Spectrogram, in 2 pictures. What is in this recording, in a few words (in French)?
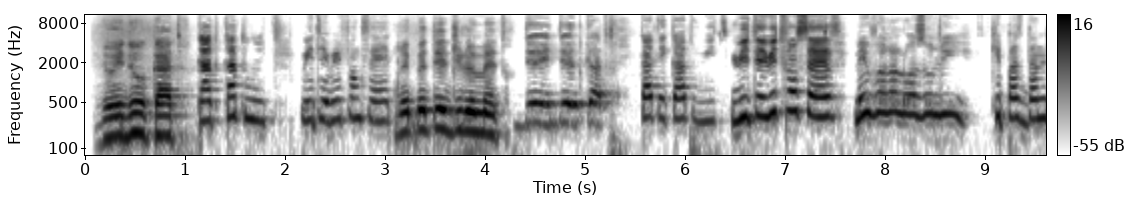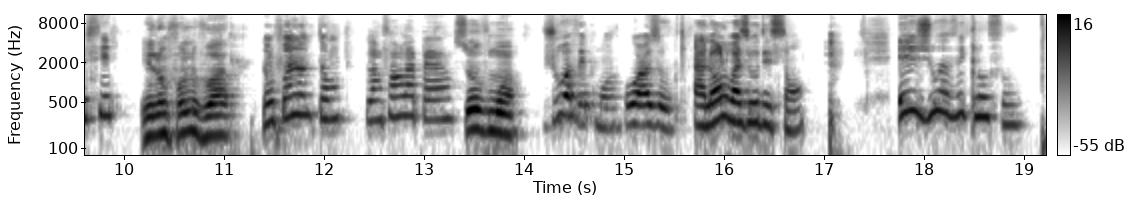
page d ecriture plusieurs voix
